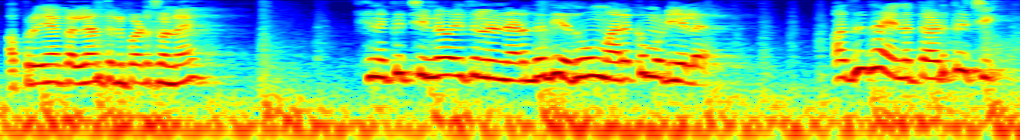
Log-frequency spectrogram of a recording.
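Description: A hurt young woman in a cartoon, her replies soft, choked and hesitant, as a woman voices her. The voice sits very high and the lines come quickly. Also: faint music behind. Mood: tearful. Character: young woman, torn and tearful over love. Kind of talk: Tamil cartoon dub.

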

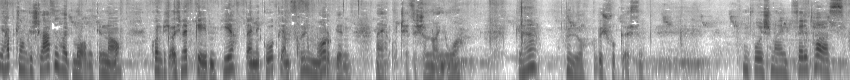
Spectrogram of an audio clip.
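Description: A woman chatting casually through a vlog as she tends her animals in a farm shed, often cooing softly to them. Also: on the low side, slight background noise. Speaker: vlogger.

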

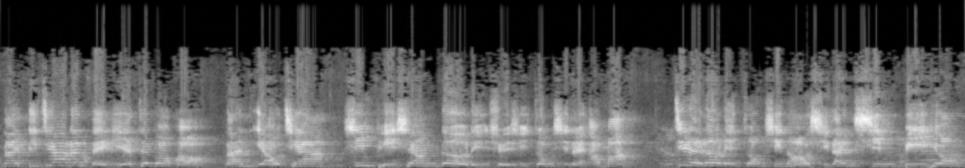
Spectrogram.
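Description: High-voiced Taiwanese woman hosting on stage. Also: unhurried, fairly bright tone. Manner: folksy, calling out to the audience with repeated urgings. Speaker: event host. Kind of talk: live stage announcing in Taiwanese Hokkien. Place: outdoor community stage. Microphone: handheld microphone through PA speakers. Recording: echoey outdoor PA with crowd noise. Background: crowd noise.

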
